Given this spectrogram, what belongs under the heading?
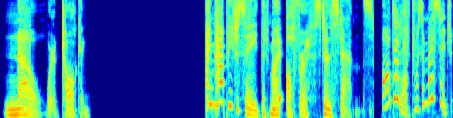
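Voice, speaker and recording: Game role: older potion-selling witch auntie, syrupy and scheming, slow delivery with wildly animated pitch. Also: no echo, clean studio sound. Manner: cooing endearments laced with menace. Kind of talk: video game character voice lines.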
